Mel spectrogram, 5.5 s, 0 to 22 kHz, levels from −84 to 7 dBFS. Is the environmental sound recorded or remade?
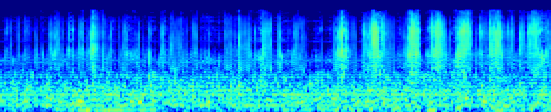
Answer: remade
